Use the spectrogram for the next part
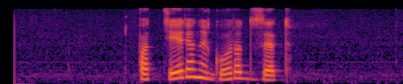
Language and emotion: Russian, neutral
